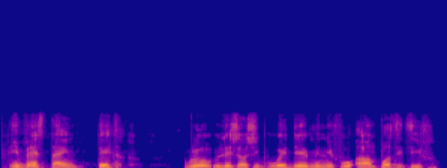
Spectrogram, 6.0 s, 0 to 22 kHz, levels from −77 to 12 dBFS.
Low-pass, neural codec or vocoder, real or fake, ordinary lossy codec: 7.2 kHz; codec, 16 kHz, 4.8 kbps, FACodec; fake; MP3, 96 kbps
